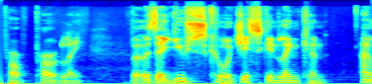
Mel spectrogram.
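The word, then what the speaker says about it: Jysk: Uh, I tell you what, we've been we've been getting loads of stuff from Jisk. I think it's not pronounced I think it's pronounced like Yusuke pro probably, but there's a Yusk or Jisk in Lincoln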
